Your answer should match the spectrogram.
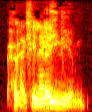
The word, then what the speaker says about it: Herculaneum: Herculaneum. Like Hercules.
